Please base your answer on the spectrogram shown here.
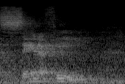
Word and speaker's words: Santa Fe: He grew up in Columbia, Tennessee, or outside Columbia, Tennessee, a little town called, they pronounce it Santa Fe, but it's spelled like Santa Fe, New Mexico.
